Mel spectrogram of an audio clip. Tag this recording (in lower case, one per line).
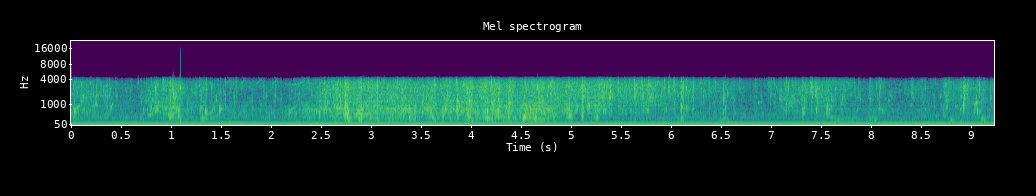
gurgling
